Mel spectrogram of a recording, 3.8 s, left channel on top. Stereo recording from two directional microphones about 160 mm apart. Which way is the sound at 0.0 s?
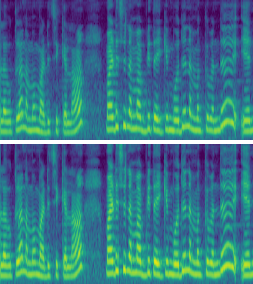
25° right (ahead or behind).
